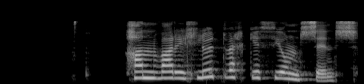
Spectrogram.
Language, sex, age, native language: Icelandic, female, 40-49, Icelandic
